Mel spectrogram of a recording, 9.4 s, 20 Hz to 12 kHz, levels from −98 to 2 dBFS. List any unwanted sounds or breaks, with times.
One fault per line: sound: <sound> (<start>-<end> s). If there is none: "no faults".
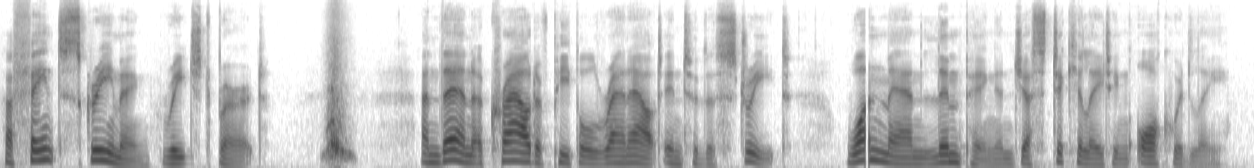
sound: whoosh (2.4-2.7 s)
sound: dropout (6.5-6.5 s)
